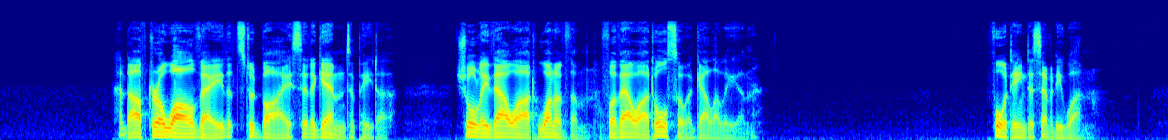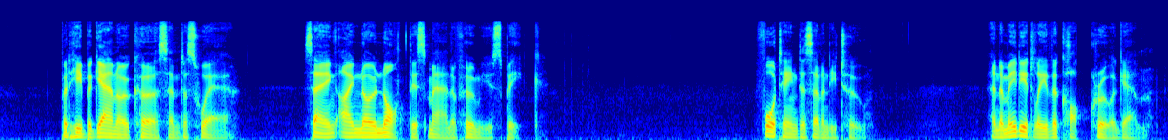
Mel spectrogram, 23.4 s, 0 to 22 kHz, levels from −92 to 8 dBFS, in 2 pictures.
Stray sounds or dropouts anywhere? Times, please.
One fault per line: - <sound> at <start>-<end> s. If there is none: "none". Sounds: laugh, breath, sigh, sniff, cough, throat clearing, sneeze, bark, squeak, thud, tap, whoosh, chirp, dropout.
none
